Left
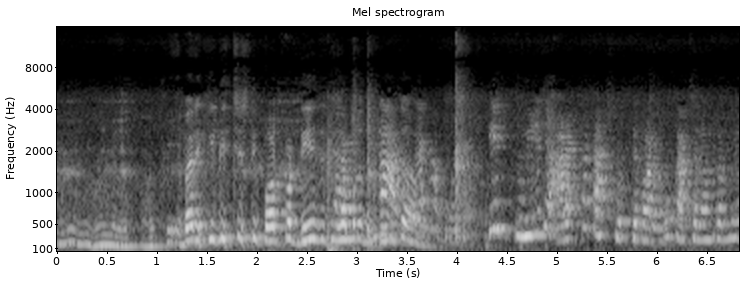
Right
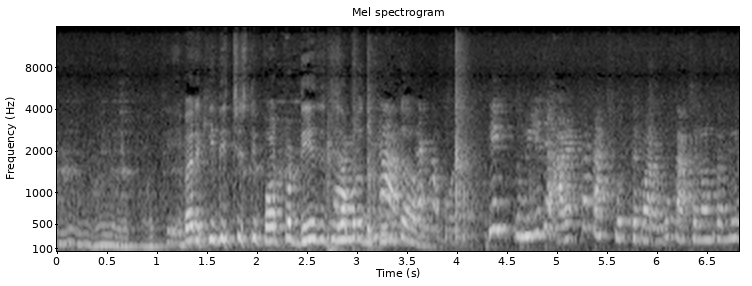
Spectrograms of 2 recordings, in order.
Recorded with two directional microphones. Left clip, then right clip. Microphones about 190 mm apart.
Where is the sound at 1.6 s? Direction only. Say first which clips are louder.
Right 2 dB; 60° right (ahead or behind).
